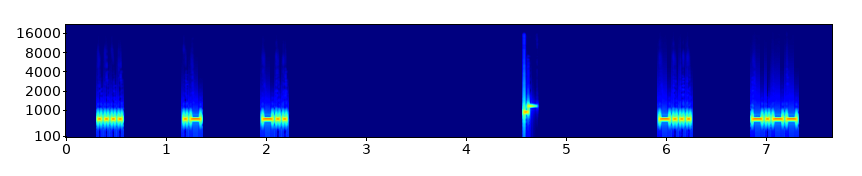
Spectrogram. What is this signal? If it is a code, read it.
Morse code, heard as a keyed tone, about 36 wpm, spaced as for 12 wpm, 700 Hz. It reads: HAD BY
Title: 6x Character Spacing - Top 200 Words - 35wpm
